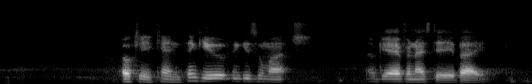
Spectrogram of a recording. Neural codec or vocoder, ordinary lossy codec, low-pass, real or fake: codec, 24 kHz, 0.9 kbps, DualCodec; none; 7.2 kHz; fake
